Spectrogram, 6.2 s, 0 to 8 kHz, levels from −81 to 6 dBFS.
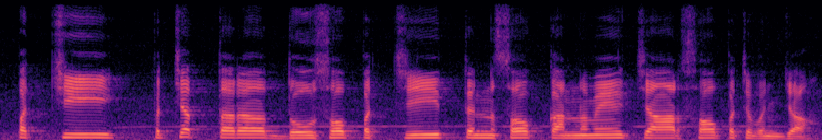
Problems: background sounds at intervals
